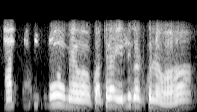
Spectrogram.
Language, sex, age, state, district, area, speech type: Telugu, male, 60+, Andhra Pradesh, Sri Balaji, urban, conversation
